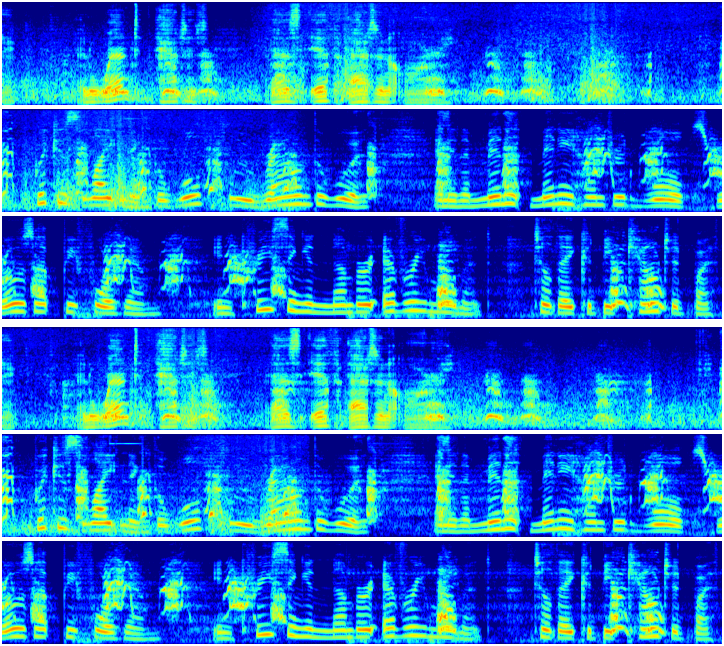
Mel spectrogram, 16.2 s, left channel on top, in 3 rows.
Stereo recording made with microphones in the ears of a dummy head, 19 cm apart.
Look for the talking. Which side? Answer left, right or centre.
right.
